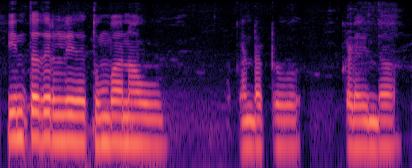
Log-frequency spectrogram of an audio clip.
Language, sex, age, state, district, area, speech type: Kannada, female, 45-60, Karnataka, Vijayanagara, rural, spontaneous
